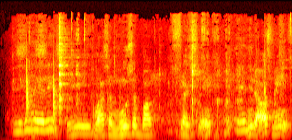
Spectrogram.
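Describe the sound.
Forks and knives clink against plates in scattered bright taps while a woman, her father and her husband talk over a family lunch in Cape Town, the clatter of dishes rising in short bursts between their voices.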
